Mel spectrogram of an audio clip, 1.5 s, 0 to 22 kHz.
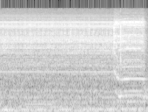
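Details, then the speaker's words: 2017 Honda CR-V rear electronic parking brake caliper motor, powered directly from a battery to retract it for a pad change: a thin, steady, high electric whir that shifts pitch as the piston catches. Normal retraction. "then we'll just reconnect that and then listen to the motor and then eventually when it gets back in this will start to turn"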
